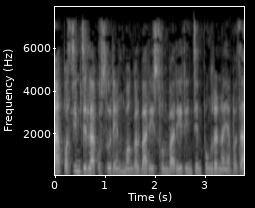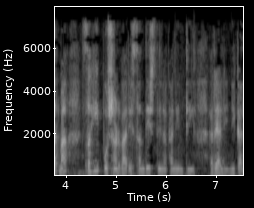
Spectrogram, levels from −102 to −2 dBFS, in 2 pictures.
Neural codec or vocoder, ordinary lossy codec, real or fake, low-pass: none; AAC, 32 kbps; real; 7.2 kHz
